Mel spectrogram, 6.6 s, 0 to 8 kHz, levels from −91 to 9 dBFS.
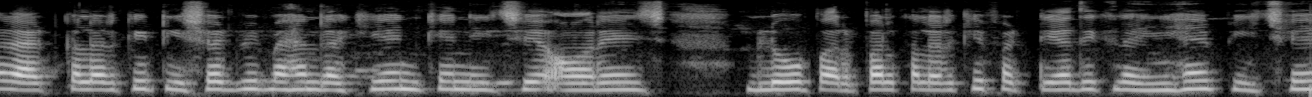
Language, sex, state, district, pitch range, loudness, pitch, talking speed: Hindi, female, Chhattisgarh, Bilaspur, 225-240 Hz, -17 LUFS, 230 Hz, 165 wpm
